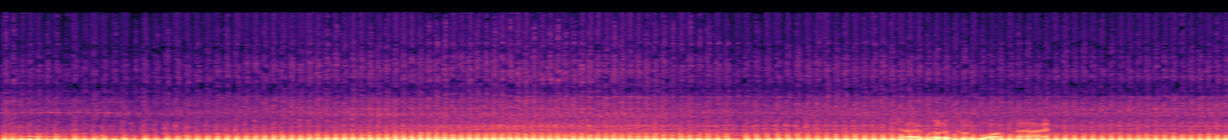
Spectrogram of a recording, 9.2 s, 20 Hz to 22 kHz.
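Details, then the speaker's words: 1978 Honda XL250 single-cylinder barn find, after rebuild with fresh oil and tappets set: even low putting idle, steady beat, no ticking over the top, earlier bad noise gone; normal idle. "yeah i feel so much better now now set the topics on it it sounds great it's uh come a long way from what we started with"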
